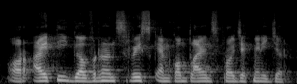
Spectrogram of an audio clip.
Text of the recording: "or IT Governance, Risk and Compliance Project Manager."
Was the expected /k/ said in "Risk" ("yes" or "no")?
yes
